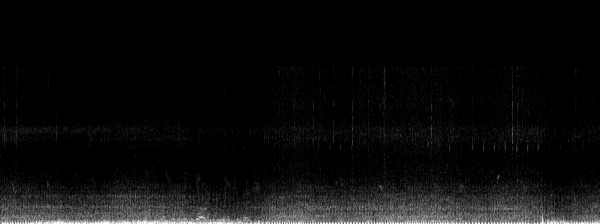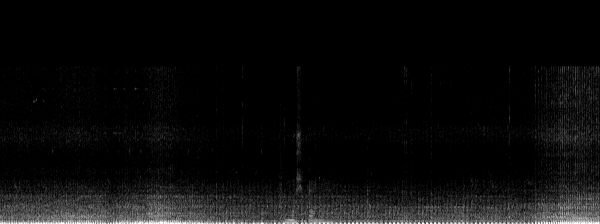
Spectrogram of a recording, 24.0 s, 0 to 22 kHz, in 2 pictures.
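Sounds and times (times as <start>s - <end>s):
motorcycle engine putter: 3.5s - 12.8s, 16.2s - 23.0s.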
